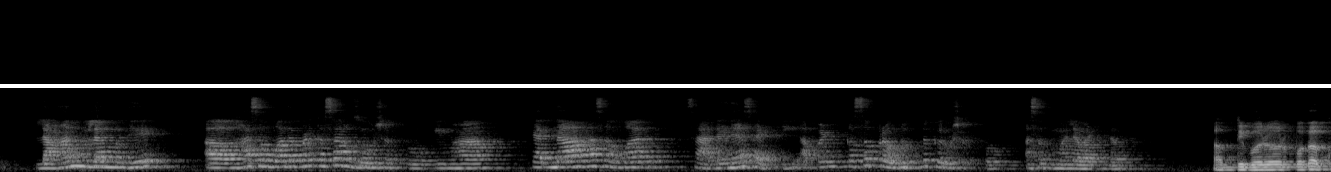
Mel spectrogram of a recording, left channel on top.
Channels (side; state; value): left; silent; digital silence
